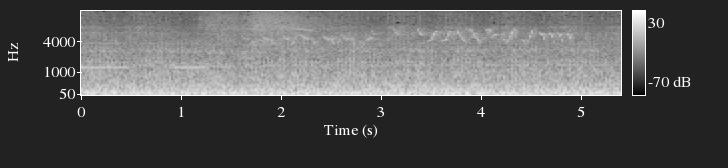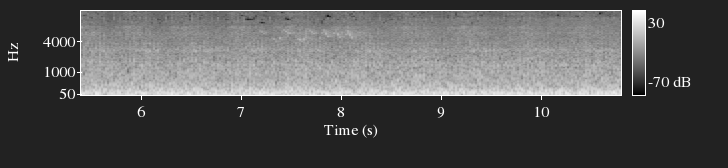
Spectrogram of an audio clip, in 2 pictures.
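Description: A truck engine rumbles steadily as the truck drives along.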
